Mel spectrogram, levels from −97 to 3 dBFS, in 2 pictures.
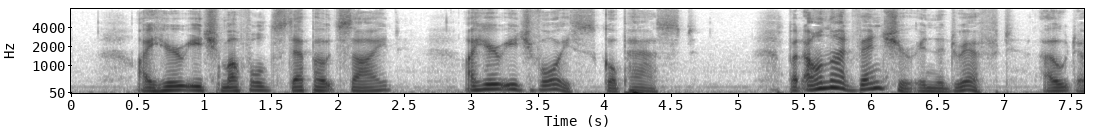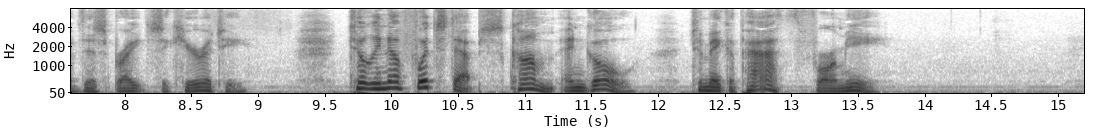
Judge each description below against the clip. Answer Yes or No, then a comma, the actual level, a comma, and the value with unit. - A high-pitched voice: No, low, 120 Hz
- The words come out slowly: Yes, slow, 120 wpm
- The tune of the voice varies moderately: No, wide, 6.2 semitones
